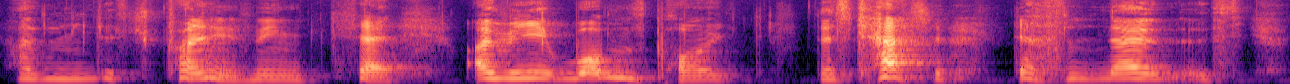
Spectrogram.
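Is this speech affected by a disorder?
Yes: cerebral palsy; loses balance often.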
